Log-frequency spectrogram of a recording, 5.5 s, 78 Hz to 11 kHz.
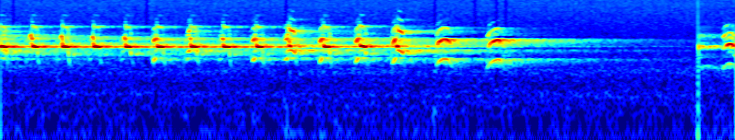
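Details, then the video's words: Adult eagles at the Ķemeri nest in Latvia, early morning of 8 March 2024, calling around mating. A run of yelps slows and fades out after about four seconds, followed by a sharp knock. "Ķemeru Eagles~🎵 Morning Chorus, Arrival Mating & Singing"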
